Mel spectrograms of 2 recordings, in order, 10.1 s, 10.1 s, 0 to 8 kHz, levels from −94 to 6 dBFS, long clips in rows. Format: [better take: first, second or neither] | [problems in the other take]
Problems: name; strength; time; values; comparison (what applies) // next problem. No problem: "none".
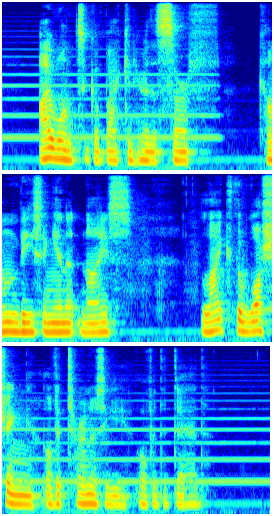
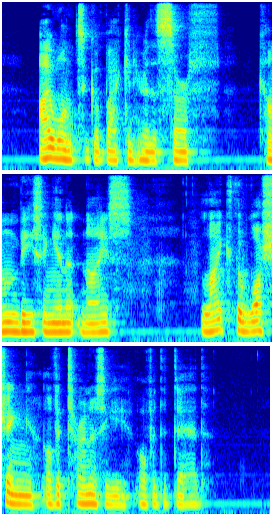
second | background sound (Wind instrument, woodwind instrument); 19 dB below the speech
